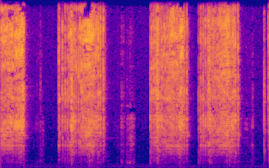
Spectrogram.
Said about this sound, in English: She still has that camera and loves the sound of the film being manually advanced. It was kind of a subdued crescendoing of a ratchety, clicking noise.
